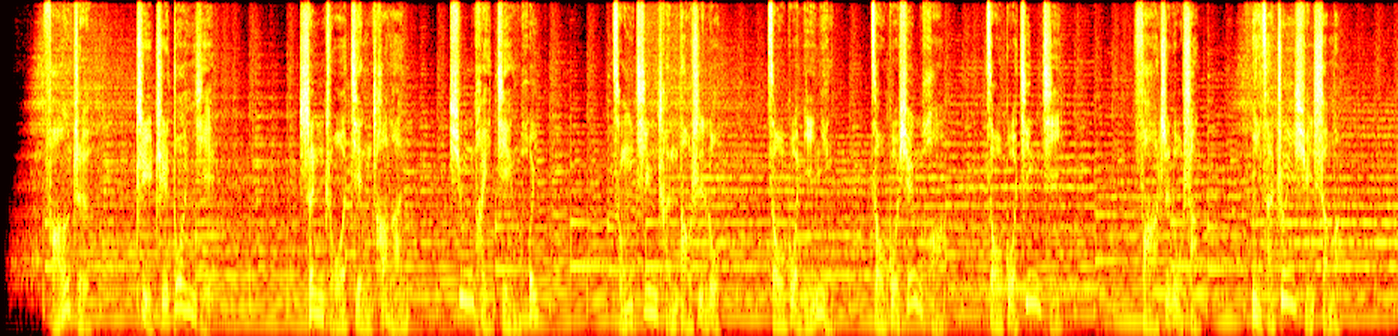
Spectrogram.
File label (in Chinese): 男 普法专题类; 温州检察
